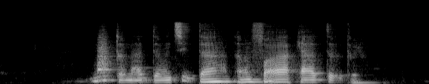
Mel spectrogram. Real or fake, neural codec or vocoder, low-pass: fake; codec, 16 kHz, 0.5 kbps, X-Codec, HuBERT features, trained on balanced general audio; 7.2 kHz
